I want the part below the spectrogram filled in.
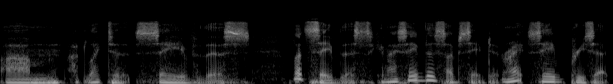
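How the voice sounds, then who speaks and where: A man giving a casual, unscripted software tutorial in a deep, husky voice, with wry, playful asides. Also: wildly swooping pitch, a little slow, no echo.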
